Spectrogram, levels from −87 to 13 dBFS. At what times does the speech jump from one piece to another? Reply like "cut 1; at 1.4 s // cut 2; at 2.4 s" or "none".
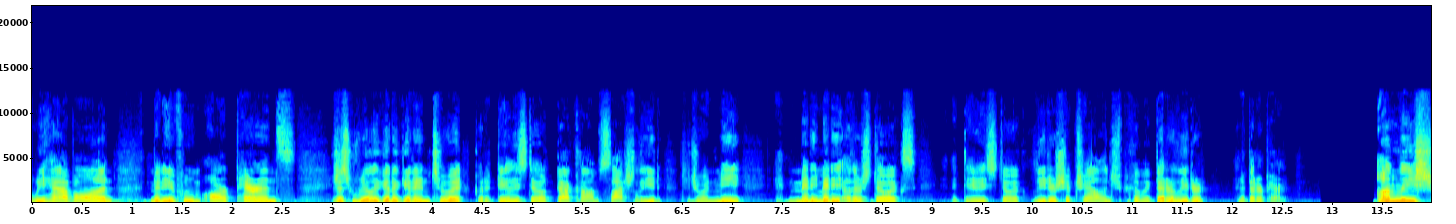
cut 1; at 4.3 s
